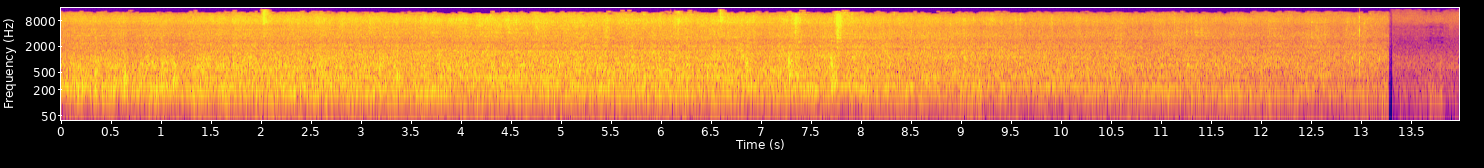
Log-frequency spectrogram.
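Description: Diesel-hauled test train passing at speed: wheels clattering over the rails and the English Electric V12 diesel engine of a Class 37 locomotive running as it goes by. The sound slowly fades, then cuts off abruptly near the end.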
